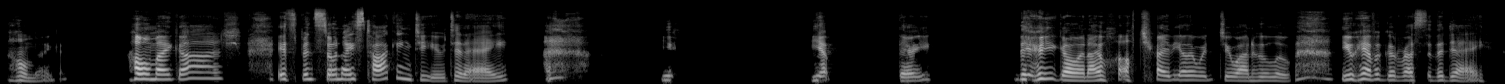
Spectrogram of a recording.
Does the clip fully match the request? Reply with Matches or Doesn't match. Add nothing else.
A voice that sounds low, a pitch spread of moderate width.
Doesn't match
